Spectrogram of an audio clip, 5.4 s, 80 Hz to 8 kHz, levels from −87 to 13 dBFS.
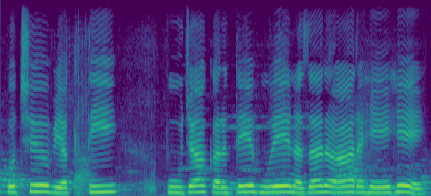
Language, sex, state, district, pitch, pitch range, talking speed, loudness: Hindi, female, Madhya Pradesh, Bhopal, 245 Hz, 230-260 Hz, 100 wpm, -11 LUFS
